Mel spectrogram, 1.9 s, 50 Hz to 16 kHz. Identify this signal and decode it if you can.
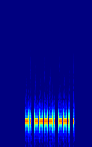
Morse code, heard as a keyed tone, about 48 wpm, 700 Hz. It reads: N9GE
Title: USA Call Signs - 4 Characters - 6x Character Spacing - 50wpm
